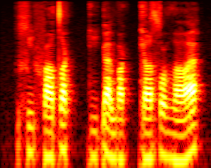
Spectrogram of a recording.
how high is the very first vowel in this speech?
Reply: high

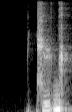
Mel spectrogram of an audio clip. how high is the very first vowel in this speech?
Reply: high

